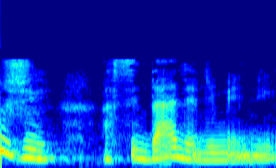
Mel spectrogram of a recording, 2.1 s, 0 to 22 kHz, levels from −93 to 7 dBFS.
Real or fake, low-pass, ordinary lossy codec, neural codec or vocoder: fake; 7.2 kHz; MP3, 24 kbps; codec, 16 kHz, 4 kbps, FunCodec, trained on Chinese and English, 50 frames a second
